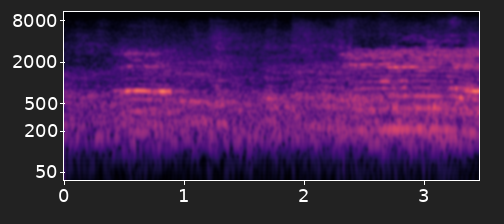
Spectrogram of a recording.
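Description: A Morbaş lamb bleats at a Turkish livestock market, with several short, fairly close bleats among low crowd noise and people talking.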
